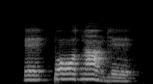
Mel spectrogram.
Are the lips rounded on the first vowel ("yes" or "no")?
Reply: no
